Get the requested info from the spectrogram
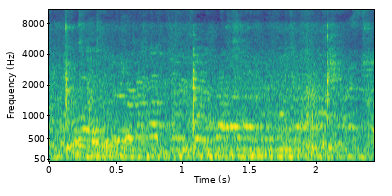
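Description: Butcher's knife cutting goat meat on a wooden log chopping block, the blade knocking on the wood about once a second, three times, over a steady low background hum.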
